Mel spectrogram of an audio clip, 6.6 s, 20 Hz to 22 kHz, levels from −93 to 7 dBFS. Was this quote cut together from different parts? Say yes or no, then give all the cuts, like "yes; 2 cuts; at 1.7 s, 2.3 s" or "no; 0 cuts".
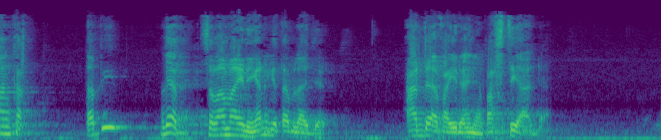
no; 0 cuts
